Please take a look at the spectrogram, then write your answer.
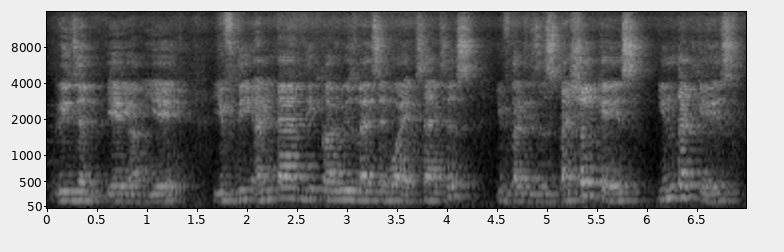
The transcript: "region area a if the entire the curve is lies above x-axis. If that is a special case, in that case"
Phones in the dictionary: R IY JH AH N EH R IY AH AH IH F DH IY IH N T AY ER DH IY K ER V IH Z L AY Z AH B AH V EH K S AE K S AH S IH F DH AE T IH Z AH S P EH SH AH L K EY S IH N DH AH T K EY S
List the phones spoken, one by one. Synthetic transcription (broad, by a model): R IY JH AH N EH R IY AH AH IH F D IY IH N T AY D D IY K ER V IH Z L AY S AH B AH EH K S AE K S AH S IH F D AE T IH Z AH S P EH SH AH L K EY S IH N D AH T K EY S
